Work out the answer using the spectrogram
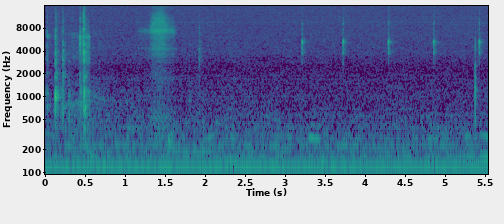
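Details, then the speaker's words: Amiga 500 with the even and odd CIA chips swapped, tested with a Gotek drive. A few sharp clicks, then soft ticks about every half second over a low hum as it loads normally, suggesting the original CIA is likely bad. "that's loading there we go so there's a good chance that this CIA is bad which is what was over here before"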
